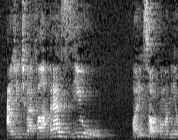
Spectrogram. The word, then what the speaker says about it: Brasil: Mas quando a letra L tá depois de uma vogal, assim, no final da sílaba, ele vai fazer um som de U. Ele não vai fazer L, né? Então a gente não vai falar Brasil, a gente vai falar Brasil.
